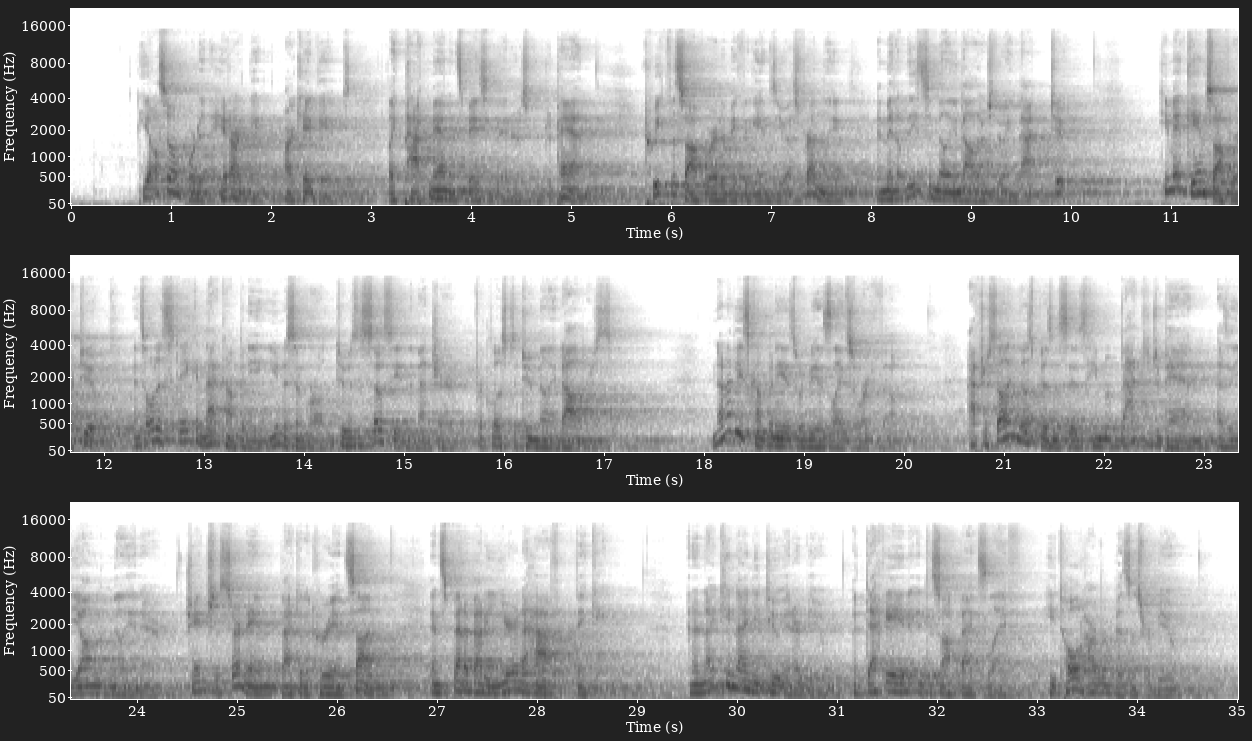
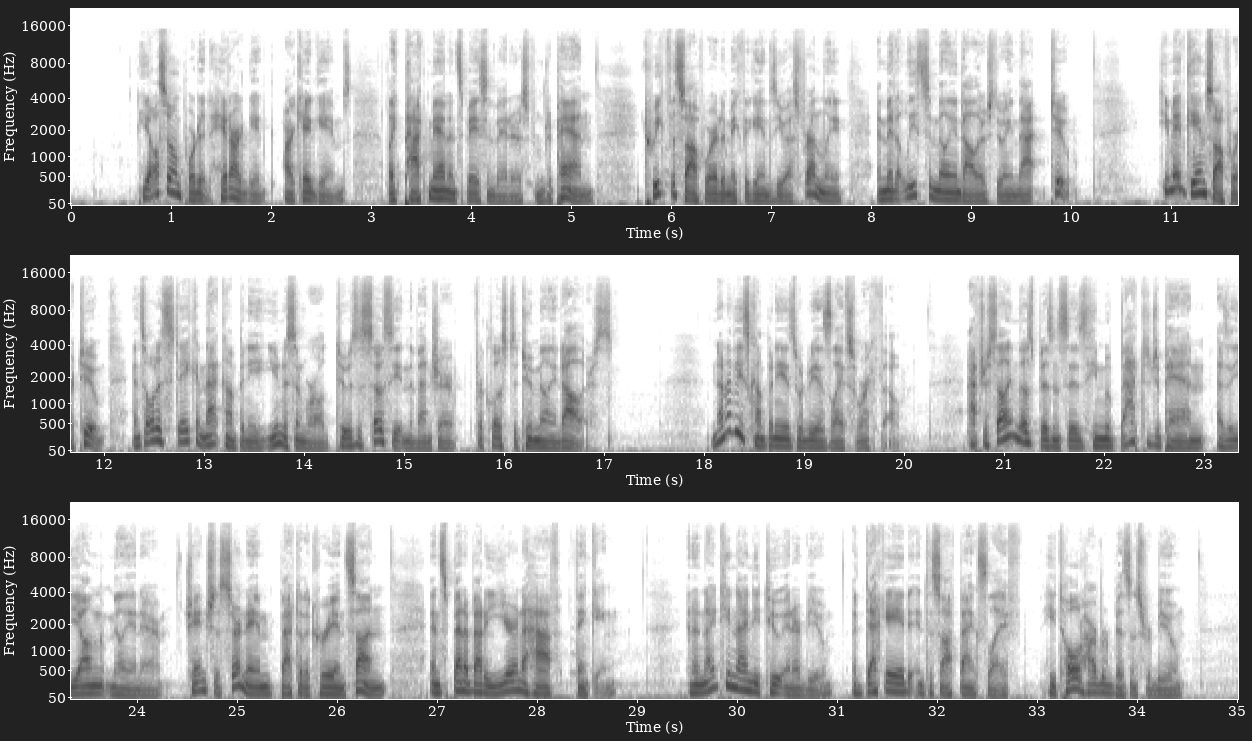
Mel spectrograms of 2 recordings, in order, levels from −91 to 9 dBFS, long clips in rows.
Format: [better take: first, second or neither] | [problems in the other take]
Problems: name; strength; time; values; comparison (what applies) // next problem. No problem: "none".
second | room echo; slight; dies away in 1.8 s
